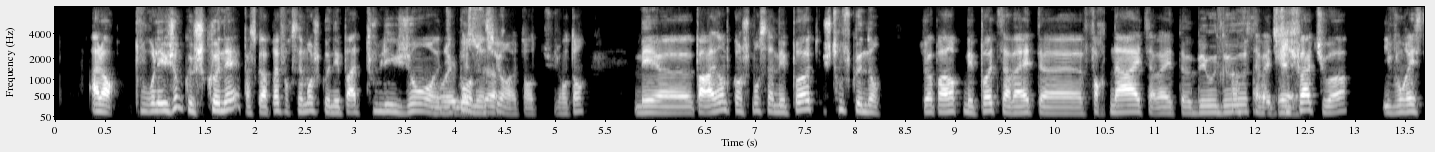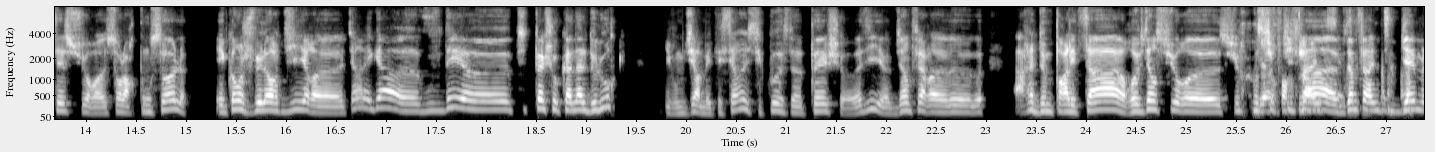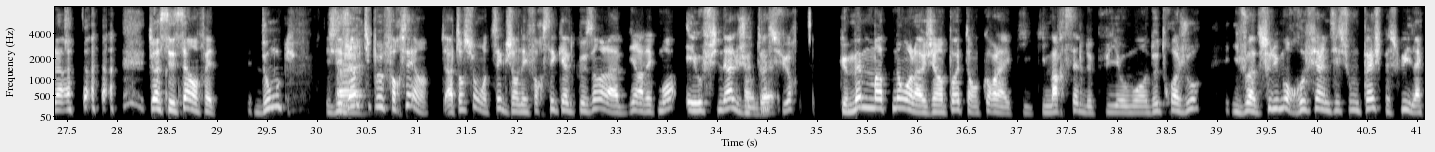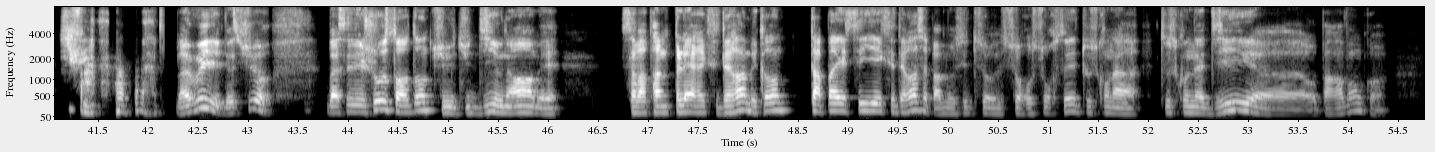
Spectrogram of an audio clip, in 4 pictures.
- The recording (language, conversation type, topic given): French, podcast, Comment la nature t’aide-t-elle à te ressourcer ?
- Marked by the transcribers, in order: chuckle; other noise; laughing while speaking: "sur FIFA"; in English: "game"; chuckle; laugh; other background noise; stressed: "kiffé"; chuckle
